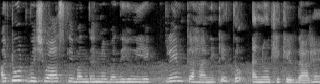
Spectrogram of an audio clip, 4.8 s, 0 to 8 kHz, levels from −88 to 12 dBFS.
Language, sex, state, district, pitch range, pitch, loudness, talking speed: Hindi, female, Chhattisgarh, Balrampur, 245-315 Hz, 265 Hz, -14 LUFS, 175 wpm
